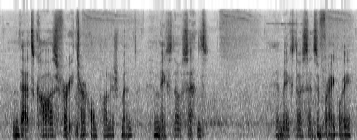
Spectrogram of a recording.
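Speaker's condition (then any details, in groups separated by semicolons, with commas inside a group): ALS; young man, hospital bed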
